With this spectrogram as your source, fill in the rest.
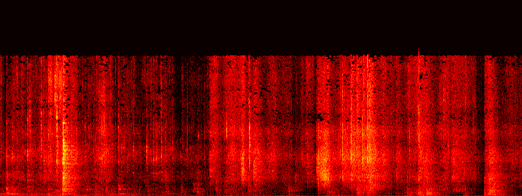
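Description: Footsteps shuffle on a concrete floor.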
